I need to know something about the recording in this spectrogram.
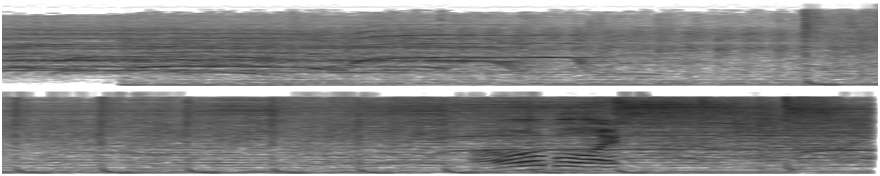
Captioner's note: cheers and applause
